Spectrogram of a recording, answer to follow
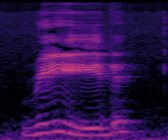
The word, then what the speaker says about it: read: The best example I know for this one is the word read. Read is spelled R-E-A-D, but if you want to tell somebody that yesterday you were reading a book, you would say, I read a book yesterday. Okay, so EA is E or eh.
